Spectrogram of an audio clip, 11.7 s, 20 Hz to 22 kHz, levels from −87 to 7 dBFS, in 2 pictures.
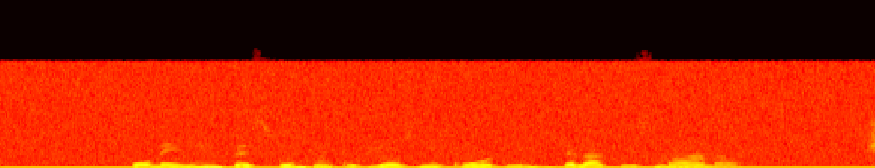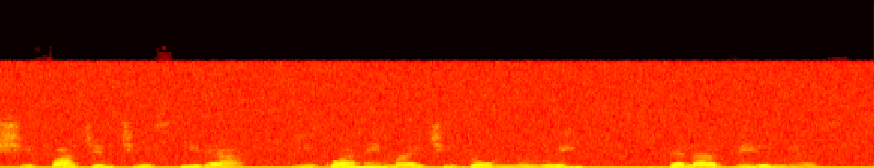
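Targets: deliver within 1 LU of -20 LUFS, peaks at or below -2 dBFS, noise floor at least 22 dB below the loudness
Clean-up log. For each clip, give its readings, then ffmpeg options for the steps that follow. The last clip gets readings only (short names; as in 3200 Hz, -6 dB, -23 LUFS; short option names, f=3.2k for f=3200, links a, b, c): hum 50 Hz; harmonics up to 250 Hz; hum level -21 dBFS; noise floor -24 dBFS; noise floor target -44 dBFS; loudness -22.0 LUFS; peak -6.5 dBFS; loudness target -20.0 LUFS
-> -af "bandreject=f=50:t=h:w=4,bandreject=f=100:t=h:w=4,bandreject=f=150:t=h:w=4,bandreject=f=200:t=h:w=4,bandreject=f=250:t=h:w=4"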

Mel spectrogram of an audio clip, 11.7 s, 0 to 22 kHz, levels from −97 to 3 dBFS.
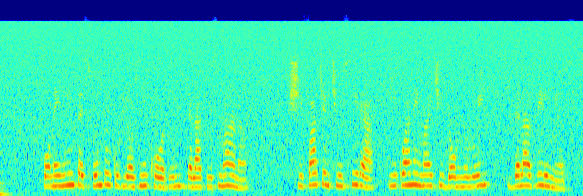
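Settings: hum none; noise floor -34 dBFS; noise floor target -46 dBFS
-> -af "afftdn=nr=12:nf=-34"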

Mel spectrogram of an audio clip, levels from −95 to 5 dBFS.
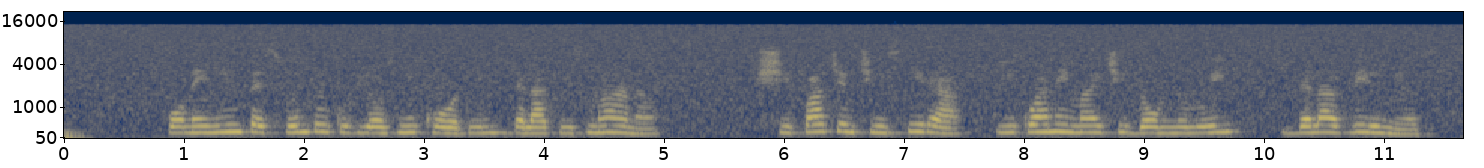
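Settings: noise floor -42 dBFS; noise floor target -46 dBFS
-> -af "afftdn=nr=6:nf=-42"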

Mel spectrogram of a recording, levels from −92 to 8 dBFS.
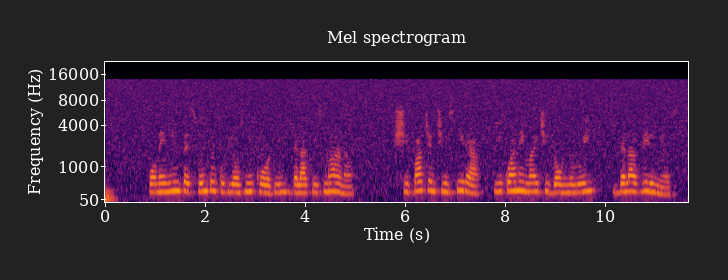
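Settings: noise floor -46 dBFS; loudness -24.0 LUFS; peak -9.0 dBFS; loudness target -20.0 LUFS
-> -af "volume=4dB"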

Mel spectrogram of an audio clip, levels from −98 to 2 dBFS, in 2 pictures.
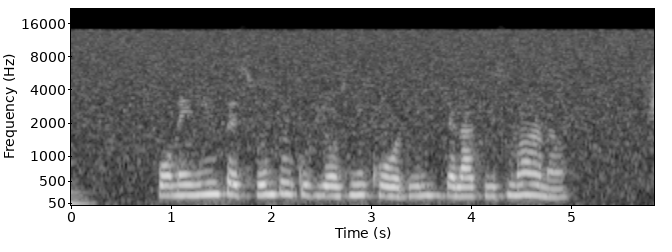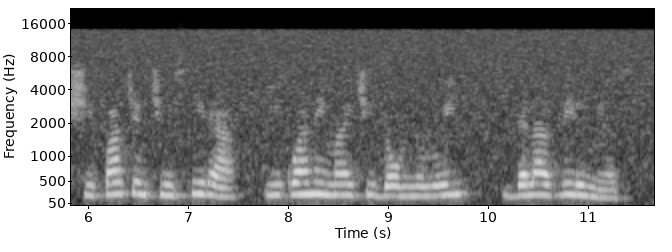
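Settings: loudness -20.0 LUFS; peak -5.0 dBFS; noise floor -42 dBFS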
